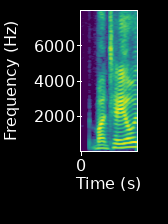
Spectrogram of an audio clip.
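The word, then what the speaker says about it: Manti Te'o: And so, Monteo, is that how you say his name?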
